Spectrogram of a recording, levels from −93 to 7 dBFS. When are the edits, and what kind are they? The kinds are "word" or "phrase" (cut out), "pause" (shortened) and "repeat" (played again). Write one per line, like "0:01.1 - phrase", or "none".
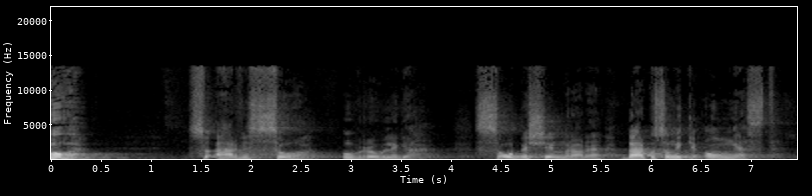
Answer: none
